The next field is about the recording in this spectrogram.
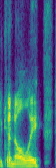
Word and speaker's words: Kenoly: Ron Canole? – That is. It's spelled K-E-N-O-L-Y. – Okay. – So it's like kid like... and the back part of holy.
